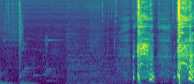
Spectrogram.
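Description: After a quiet, faintly humming stretch, a person coughs twice, loud and close, with a short pause between the coughs.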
